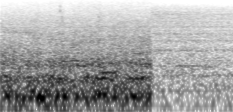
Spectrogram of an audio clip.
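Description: A moving train's running noise heard from inside, a steady rumble with a low hum. It cuts off abruptly about one and a half seconds in to a quieter outdoor ambience.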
